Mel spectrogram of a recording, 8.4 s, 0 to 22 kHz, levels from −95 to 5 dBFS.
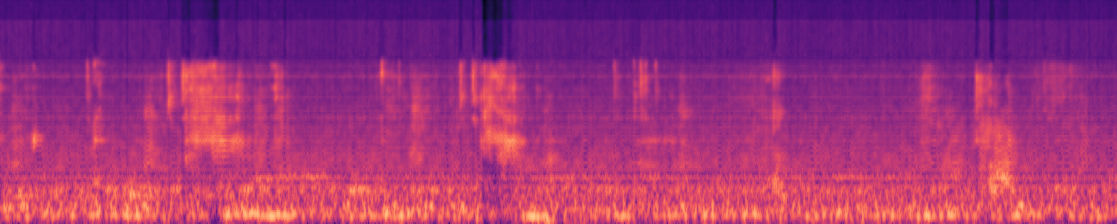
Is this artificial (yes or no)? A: yes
